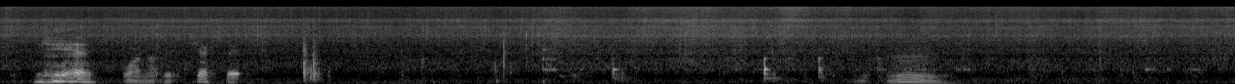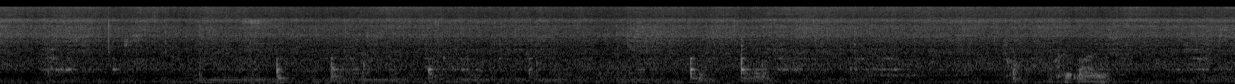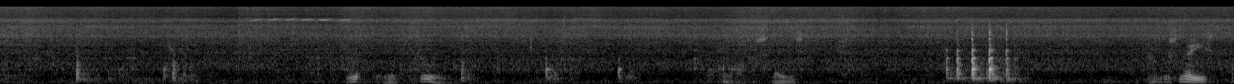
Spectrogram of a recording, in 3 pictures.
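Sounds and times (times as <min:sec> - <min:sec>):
food sizzling in a pan: 0:00.0 - 0:37.0
spatula scraping a pan: 0:05.3 - 0:17.9, 0:18.5 - 0:21.8, 0:23.9 - 0:26.8, 0:34.1 - 0:35.0.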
